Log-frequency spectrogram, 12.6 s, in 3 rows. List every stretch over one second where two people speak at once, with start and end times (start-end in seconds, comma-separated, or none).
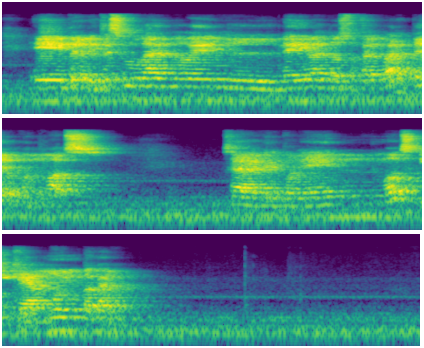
none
